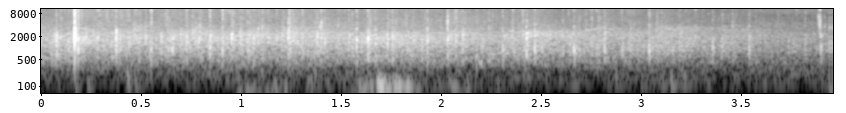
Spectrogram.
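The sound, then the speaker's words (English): An audience claps steadily for the creative people among them, a dense patter of many hands forming a continuous wash of crackling applause that holds fairly even before tapering slightly at the end. “Go ahead and clap for them. Can you give it up for our creatives?”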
